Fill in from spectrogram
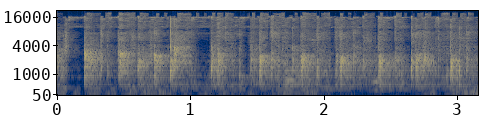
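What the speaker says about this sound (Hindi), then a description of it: "ताली बजाओ।" Audience clapping hands at a religious gathering, a burst of sharp, fairly close claps in an irregular rhythm that start abruptly and continue steadily.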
